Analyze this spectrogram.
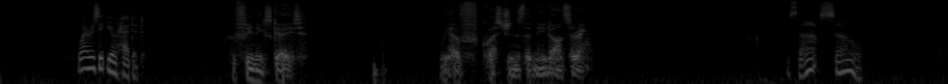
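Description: A young man answers in a low, calm voice.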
